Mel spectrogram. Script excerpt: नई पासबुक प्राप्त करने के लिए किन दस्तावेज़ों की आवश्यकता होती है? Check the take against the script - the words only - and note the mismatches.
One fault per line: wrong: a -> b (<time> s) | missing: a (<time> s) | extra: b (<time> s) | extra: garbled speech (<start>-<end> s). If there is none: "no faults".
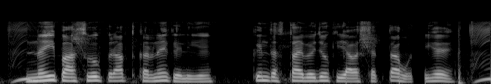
no faults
